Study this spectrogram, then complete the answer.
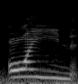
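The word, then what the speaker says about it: Eoin: Our Aon. Owen Doyle. – Owen, ah. – It's the Irish way to spell it.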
